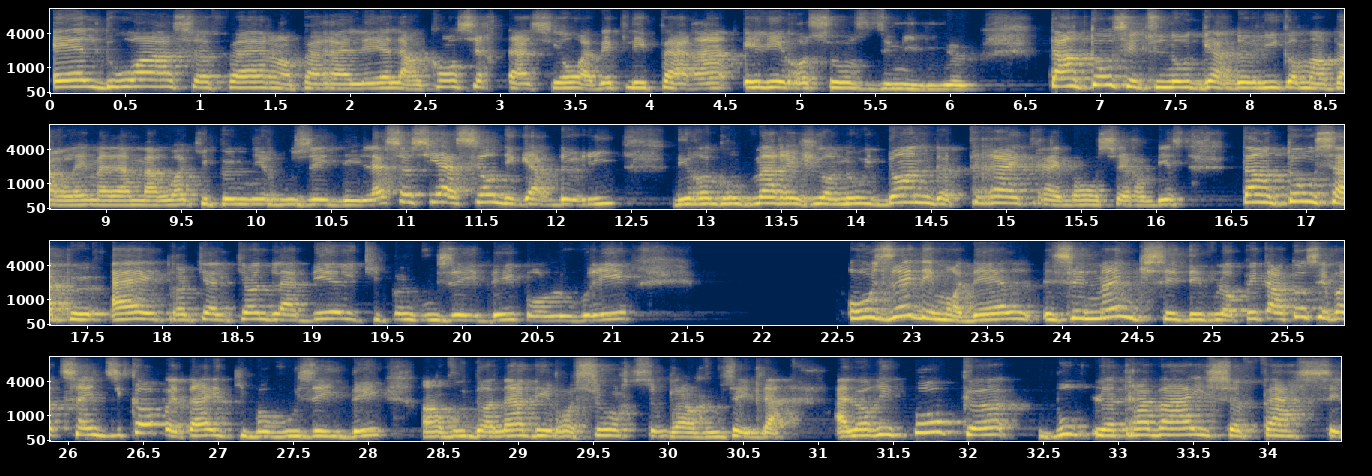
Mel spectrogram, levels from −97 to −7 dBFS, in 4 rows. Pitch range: 210-260 Hz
